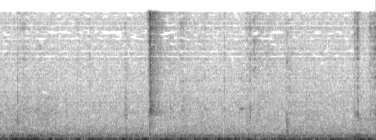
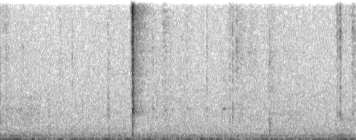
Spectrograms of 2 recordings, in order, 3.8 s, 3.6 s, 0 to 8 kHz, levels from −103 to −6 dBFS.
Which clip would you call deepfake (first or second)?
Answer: first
